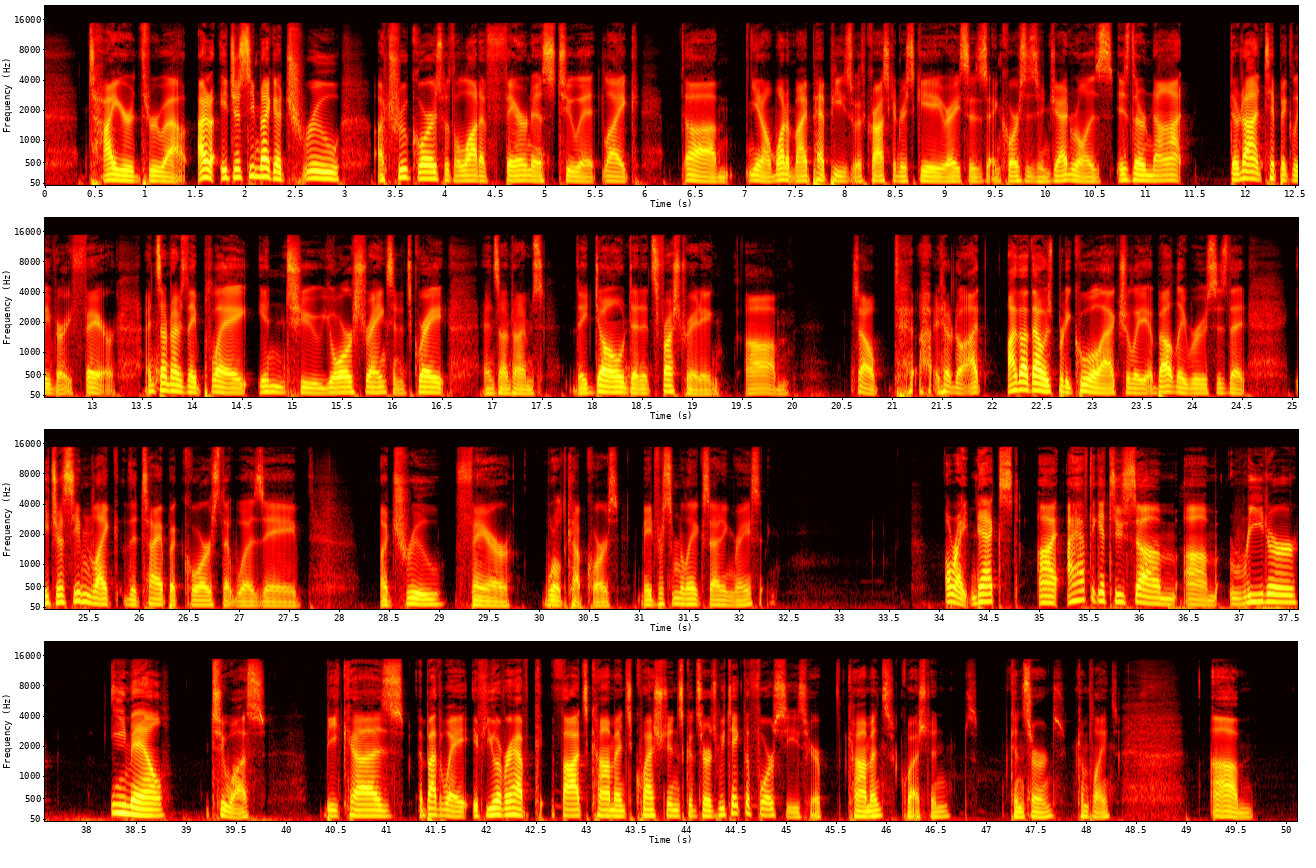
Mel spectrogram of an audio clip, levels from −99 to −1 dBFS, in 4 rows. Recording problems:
none

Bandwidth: 14.5 kHz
